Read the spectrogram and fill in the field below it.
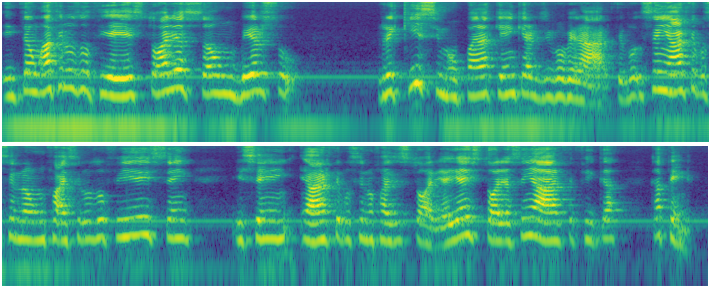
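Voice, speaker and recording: A woman's fairly high voice at a moderate pace, with fairly even intonation and noticeable background noise. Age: 70s. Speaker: visual artist and retired teacher. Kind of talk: personal memoir talk. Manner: halting, many repetitions.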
